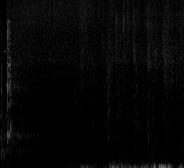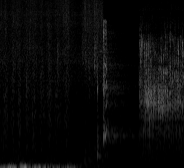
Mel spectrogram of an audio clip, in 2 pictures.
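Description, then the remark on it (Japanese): Wet scrubbing of soapy lather on a man's large back, with repeated rubbing strokes in an uneven rhythm and bubbly, splashy texture, ending in a sudden louder burst of water-like noise. “じゃあ、ゴシゴシしてあげますね。”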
